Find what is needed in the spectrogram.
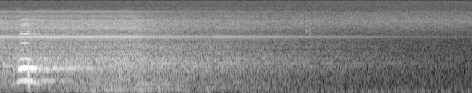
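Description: Near silence: a faint, short pitched blip just after the start, then dead silence.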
